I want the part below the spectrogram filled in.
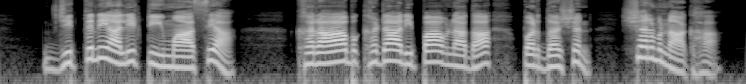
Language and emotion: Dogri, disgusted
